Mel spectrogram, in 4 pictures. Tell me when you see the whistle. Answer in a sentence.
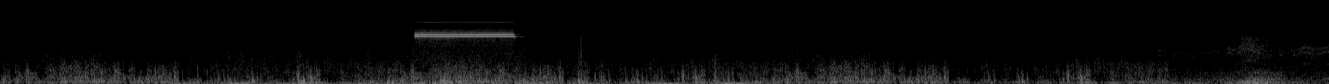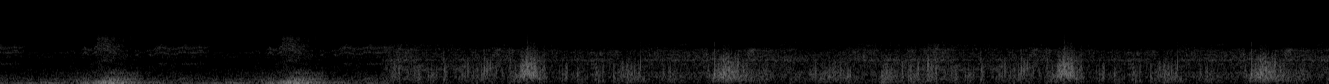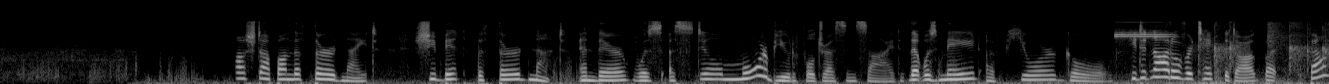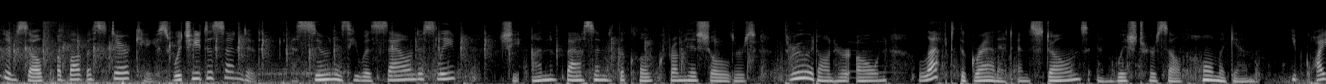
The whistle can be heard from 4.2 to 5.2 s and from 37.7 to 38.4 s.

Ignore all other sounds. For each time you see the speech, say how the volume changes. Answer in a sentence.
You can hear the speech from 28.9 to 53.1 s, at a steady volume.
